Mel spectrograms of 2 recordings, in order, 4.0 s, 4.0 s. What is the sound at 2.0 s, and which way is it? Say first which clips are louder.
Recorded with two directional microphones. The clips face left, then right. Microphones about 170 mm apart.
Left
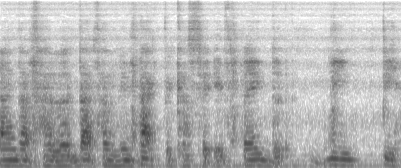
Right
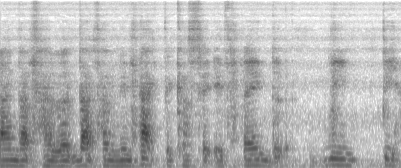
Speech: left 1 dB; 5° left (ahead or behind).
